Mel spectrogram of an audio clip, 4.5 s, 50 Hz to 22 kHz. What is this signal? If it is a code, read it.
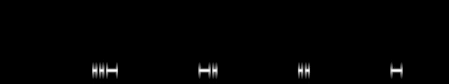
Morse code, heard as a keyed tone, about 36 wpm, spaced as for 10 wpm, 700 Hz. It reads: UNIT
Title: 8x Character Spacing - Top 500 Words - 35wpm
